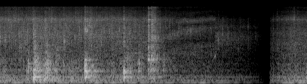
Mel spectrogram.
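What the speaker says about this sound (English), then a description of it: "Fry this onion well" Onion fries in hot oil with mustard seeds in a pan, close sizzling with several stirring scrapes and clatters.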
